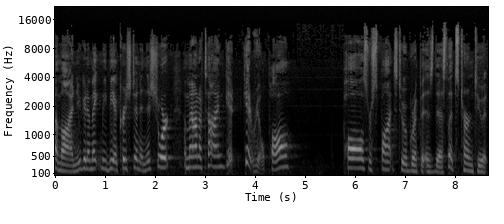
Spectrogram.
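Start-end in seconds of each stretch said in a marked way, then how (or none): 0.0-4.7 derisive, mocking tone. Retelling Agrippa's answer to Paul, acting out Agrippa's mocking reply. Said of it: "responds with a mocking tone".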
